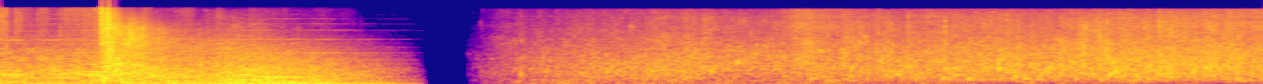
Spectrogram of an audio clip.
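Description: A single gunshot over dark, dramatic music about half a second in. The music cuts off about two seconds in, and a steady rush of stormy water takes over.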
